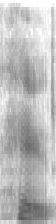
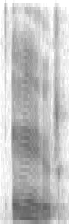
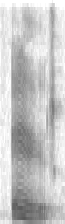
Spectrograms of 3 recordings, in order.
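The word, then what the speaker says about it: heir: Identity like property okay that is inherit air option number D air is similar to inherit now this is not pronounced as hair it is pronounced as air not hair it's air.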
